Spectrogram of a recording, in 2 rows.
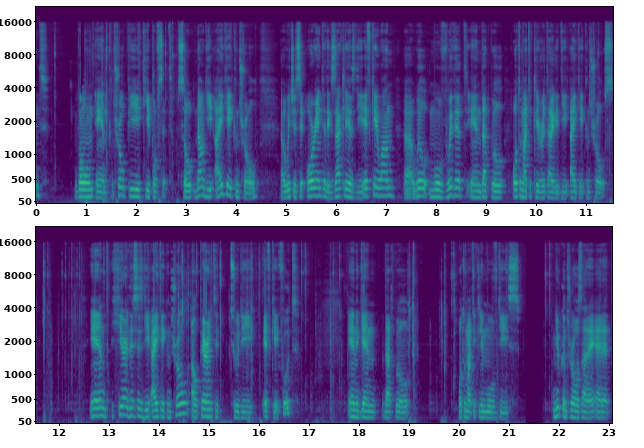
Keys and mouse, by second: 1.4 ctrl+p, 2.7 shift+middle click, 11.3 shift+click, 11.7 shift+click, 12.1 middle click, 12.2 middle click, 12.4 shift+middle click, 13.0 click, 13.3 middle click, 13.8 g, 14.8 shift+click, 15.9 ctrl+p, 17.6 middle click, 19.1 Tab, 19.7 r, 20.2 middle click, 21.1 click, 21.4 middle click, 21.4 r.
